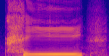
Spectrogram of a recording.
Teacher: Jadi karakter H kecil itu lembut, berbisik, clean. Tidak berat kayak H besar. Tidak ada agak kresek-kresek kayak kho.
